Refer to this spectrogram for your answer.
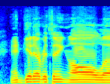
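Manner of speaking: ordinary talk, nothing marked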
